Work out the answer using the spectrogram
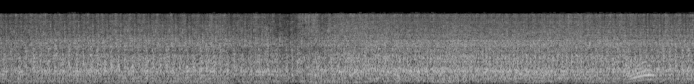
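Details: GAZ-53 V8 engine after rebuild (new conrod bushings) following unusual knock and oil pressure loss, first start: steady, even idle with hissy top end, no knocks or misses; healthy.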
